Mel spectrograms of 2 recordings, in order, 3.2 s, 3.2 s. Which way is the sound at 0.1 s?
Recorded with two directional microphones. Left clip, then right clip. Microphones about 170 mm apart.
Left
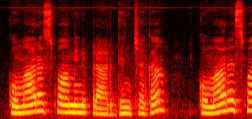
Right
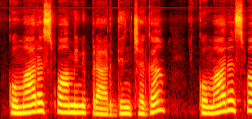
30° right (ahead or behind).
